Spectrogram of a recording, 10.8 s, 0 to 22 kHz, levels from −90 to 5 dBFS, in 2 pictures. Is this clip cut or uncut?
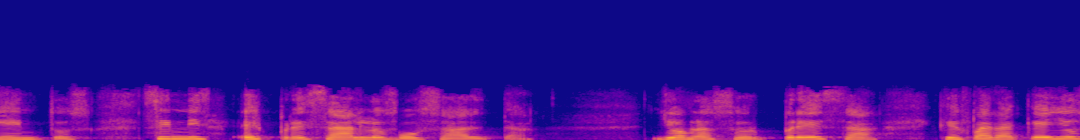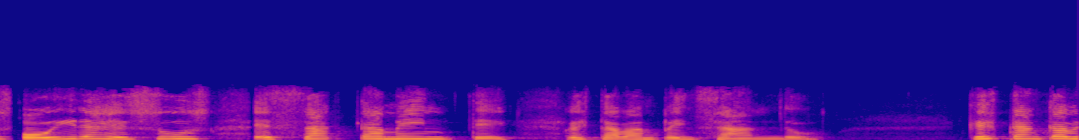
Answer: cut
